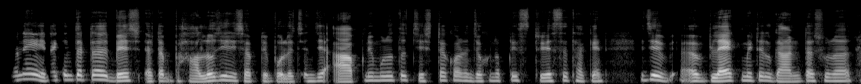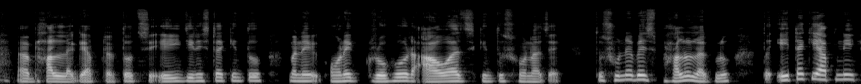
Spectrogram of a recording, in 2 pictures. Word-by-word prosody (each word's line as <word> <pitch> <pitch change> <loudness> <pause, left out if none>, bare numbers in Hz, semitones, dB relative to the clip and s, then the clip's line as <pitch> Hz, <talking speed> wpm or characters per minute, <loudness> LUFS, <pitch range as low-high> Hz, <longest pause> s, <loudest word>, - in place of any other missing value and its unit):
মানে 230 +4 -3 0.2
এটা 180 +4 -4
কিন্তু 215 0 -2
একটা 220 +1 0 0.2
বেশ 175 +1 +6 0.2
একটা 155 +3 0 0.2
ভালো 135 +2 +2
জিনিস 180 -4 +1
আপনি 145 - -6
বলেছেন। 130 +3 -1
যে - - +2 0.3
আপনি 130 +8 -1
মূলত 190 +1 -2 0.2
চেষ্টা 155 +4 -4
করেন 170 - -2
যখন 160 +3 -5
আপনি 185 +4 -6
স্ট্রেসে 155 +4 -1
থাকেন, 150 0 -3 0.4
এই 200 - -7
যে 210 - +10 0.2
অ্যা 160 0 +2
ব্লাক 160 +2 +9
মেটাল 180 0 -1
গানটা 135 +2 0
শোনার 160 -1 -1 0.3
আ - - 0 0.2
ভাল্লাগে 130 -3 +2
আপনার। - - -7
তো - - -2
হচ্ছে - - -12 0.2
এই 145 - 0
জিনিসটা 160 +2 -2
কিন্তু 165 0 -5 0.4
মানে 155 -1 +1 0.3
অনেক 160 +2 +2 0.2
গ্রহর 155 +4 +3 0.2
আওয়াজ 145 +3 +4 0.2
কিন্তু 145 0 -6
শোনা 130 -2 -4
যায়। - - -6 0.4
তো - - -8
শুনে 205 +2 -1
বেশ 215 -2 +3 0.2
ভালো 150 +5 +3
লাগলো। 145 +1 -2 0.4
তো - - -7 0.2
এটা 215 +5 +1
কি 255 - -1
আপনি 225 +1 -4
160 Hz, 175 wpm, -23 LUFS, 145-185 Hz, 0.4 s, যে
